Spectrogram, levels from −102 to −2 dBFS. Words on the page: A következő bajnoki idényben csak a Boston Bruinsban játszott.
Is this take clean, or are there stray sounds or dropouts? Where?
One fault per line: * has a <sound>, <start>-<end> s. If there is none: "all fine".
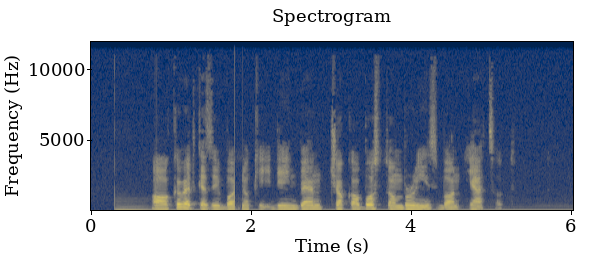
* has a dropout, 1.8-1.9 s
